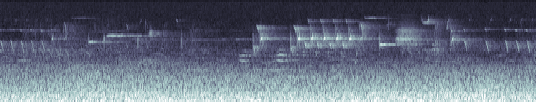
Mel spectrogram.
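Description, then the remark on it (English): Faint, high ticking bird calls flicker in quick clusters overhead, some doubling up around the middle, set against a steady rumbling wash of background noise with no voices. “Hearing a faint ticking call flying over. Wondering if maybe a crossbill from the type of call I was hearing.”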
